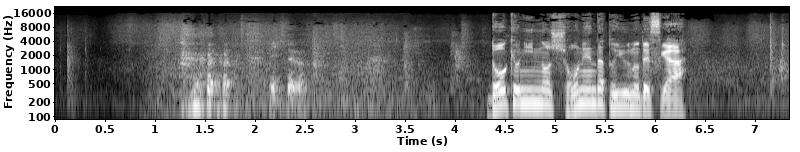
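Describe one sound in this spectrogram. A young man asks a quiet question.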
